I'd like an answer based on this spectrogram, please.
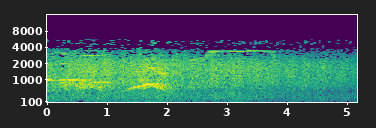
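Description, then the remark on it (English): A church audience claps steadily as a clap offering to God, a dense wash of many hands applauding together at an even, sustained level for several seconds, with no voices rising above it. “If you believe that, give God another clap offering.”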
